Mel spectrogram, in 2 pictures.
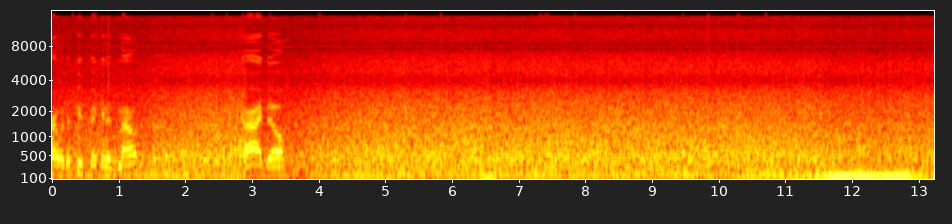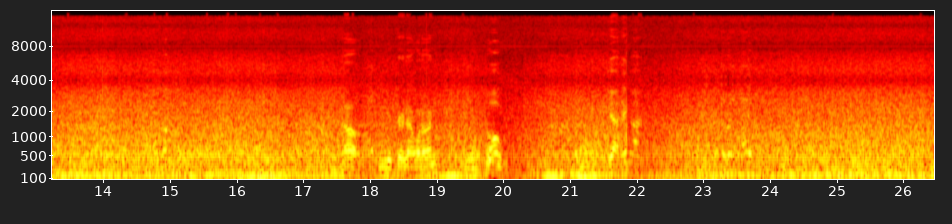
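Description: A mountain stream rushes loudly over rocks.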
